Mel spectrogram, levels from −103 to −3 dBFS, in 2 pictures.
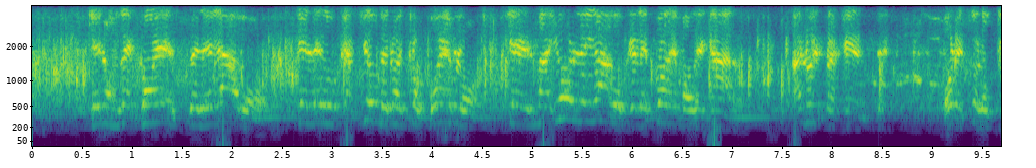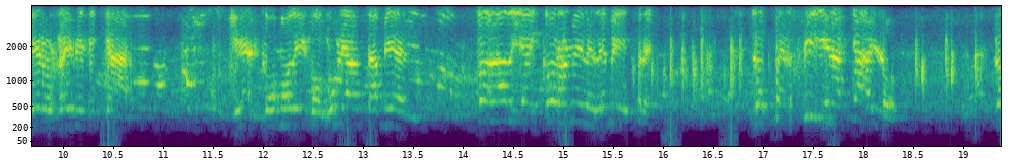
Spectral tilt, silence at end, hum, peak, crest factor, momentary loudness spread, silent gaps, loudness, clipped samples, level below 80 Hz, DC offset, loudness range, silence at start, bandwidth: -0.5 dB/octave; 0 s; none; 0 dBFS; 14 dB; 11 LU; none; -12 LUFS; under 0.1%; -76 dBFS; under 0.1%; 2 LU; 0 s; 4 kHz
